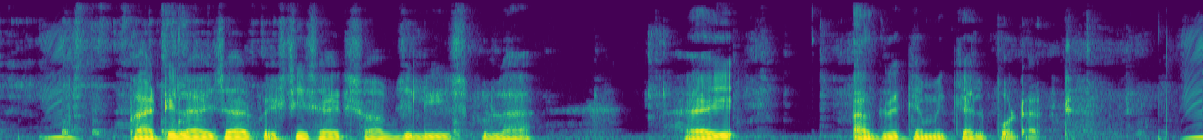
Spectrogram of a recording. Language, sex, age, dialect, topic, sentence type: Bengali, male, 25-30, Jharkhandi, agriculture, statement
